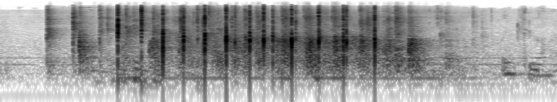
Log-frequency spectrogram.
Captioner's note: audience applause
